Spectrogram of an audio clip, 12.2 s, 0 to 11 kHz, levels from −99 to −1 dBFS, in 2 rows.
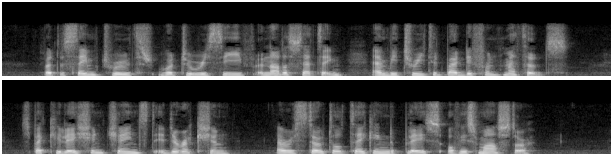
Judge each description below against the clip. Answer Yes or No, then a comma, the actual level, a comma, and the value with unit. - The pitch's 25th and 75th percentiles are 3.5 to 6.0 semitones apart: No, average, 2.7 semitones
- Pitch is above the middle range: Yes, high, 195 Hz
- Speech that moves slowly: Yes, slow, 130 wpm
